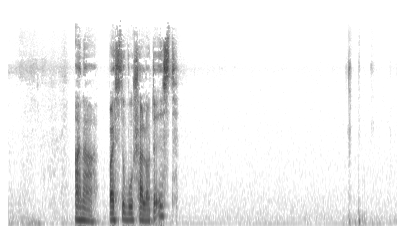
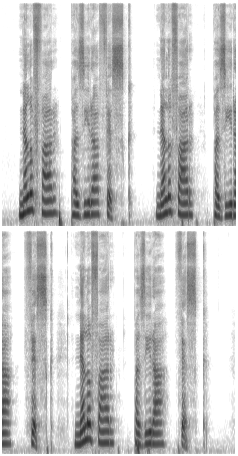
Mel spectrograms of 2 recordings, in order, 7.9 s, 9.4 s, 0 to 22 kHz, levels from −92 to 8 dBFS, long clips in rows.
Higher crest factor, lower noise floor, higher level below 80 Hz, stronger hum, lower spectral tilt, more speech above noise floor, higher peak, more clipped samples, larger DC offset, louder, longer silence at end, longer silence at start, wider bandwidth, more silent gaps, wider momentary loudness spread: first, 28 dB vs 18 dB; first, -72 dBFS vs -64 dBFS; second, -58 dBFS vs -44 dBFS; neither; second, -2.5 dB/octave vs -4.5 dB/octave; first, 51 dB vs 46 dB; about the same, 0 dBFS vs -2 dBFS; neither; neither; about the same, -21 LUFS vs -19 LUFS; first, 0.95 s vs 0.65 s; first, 1.45 s vs 0.35 s; second, 14.5 kHz vs over 20 kHz; neither; first, 26 LU vs 13 LU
